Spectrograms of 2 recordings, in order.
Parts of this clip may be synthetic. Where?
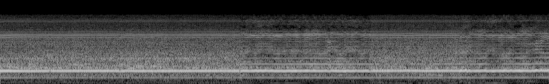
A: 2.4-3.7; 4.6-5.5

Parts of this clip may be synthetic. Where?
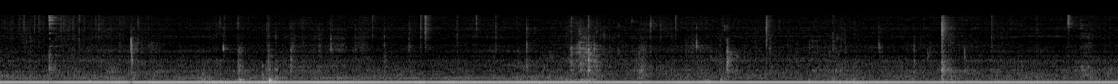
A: 0.9-5.4; 6.4-7.1; 8.4-11.2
